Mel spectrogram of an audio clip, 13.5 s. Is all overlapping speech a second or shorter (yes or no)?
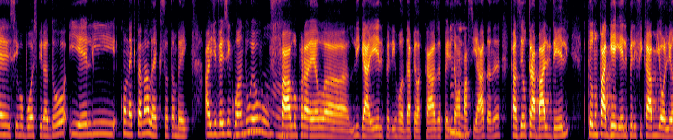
no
